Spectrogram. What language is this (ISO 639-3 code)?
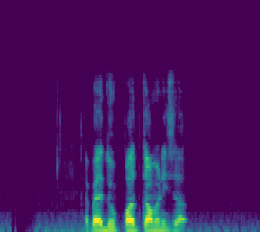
sin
